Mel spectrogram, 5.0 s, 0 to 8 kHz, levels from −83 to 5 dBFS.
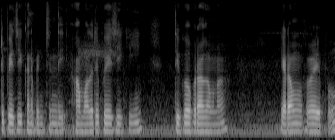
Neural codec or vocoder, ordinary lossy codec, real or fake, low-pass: none; none; real; none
